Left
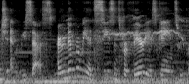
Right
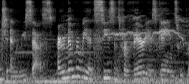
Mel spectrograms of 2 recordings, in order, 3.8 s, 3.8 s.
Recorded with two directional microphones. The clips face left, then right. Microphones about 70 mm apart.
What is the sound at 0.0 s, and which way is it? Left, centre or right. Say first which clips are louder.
A woman's voice: right 1 dB; right.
